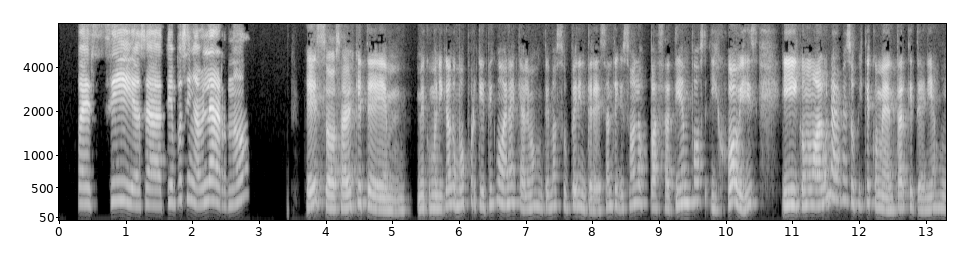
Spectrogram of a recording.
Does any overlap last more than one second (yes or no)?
no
